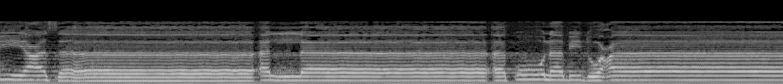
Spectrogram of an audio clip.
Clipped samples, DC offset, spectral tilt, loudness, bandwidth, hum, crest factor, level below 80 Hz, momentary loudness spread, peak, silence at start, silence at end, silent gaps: under 0.1%; 2%; -5.5 dB/octave; -17 LUFS; 8 kHz; none; 12 dB; -44 dBFS; 2 LU; -4 dBFS; 0 s; 0 s; none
